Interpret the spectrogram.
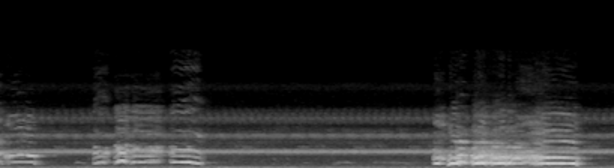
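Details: A rooster crows in the morning: harsh harmonic bursts in stepped phrases, a short crow at the start and a longer, louder one near the end, over a steady faint hum.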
